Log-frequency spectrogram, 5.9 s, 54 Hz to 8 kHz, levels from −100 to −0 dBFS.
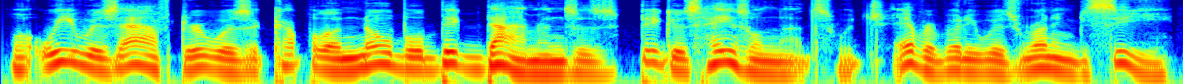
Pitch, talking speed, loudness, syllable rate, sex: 135 Hz, 225 wpm, -20 LUFS, 5.6 syllables/s, male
